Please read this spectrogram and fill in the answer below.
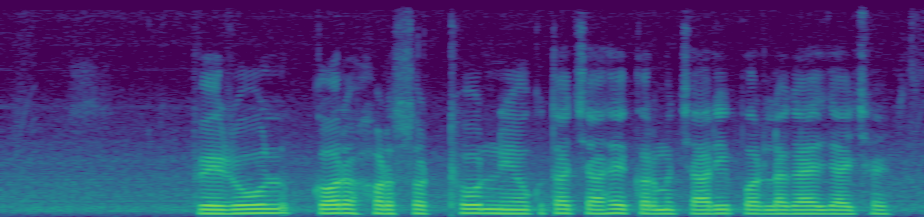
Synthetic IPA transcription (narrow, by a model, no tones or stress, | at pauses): peɾolkəɾhəɽsəʈʰːonijokt̪at͡ʃaɦekəɾmət͡ʃaɾipəɾləɡaɪld͡ʒajt͡ʃʰɛ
